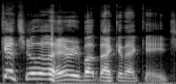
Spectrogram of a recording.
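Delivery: put-on high, full, scolding hollering yell. Retelling a movie scene of yelling at a hamster over the phone: imitating Eddie Murphy yelling. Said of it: "Eddie Murphy is, like, yelling at the hamster".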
